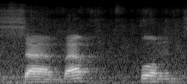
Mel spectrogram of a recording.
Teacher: sabaqakum idgham kaf fil kaf, diidghamkan kaf pada kaf menjadi sabaqkum.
